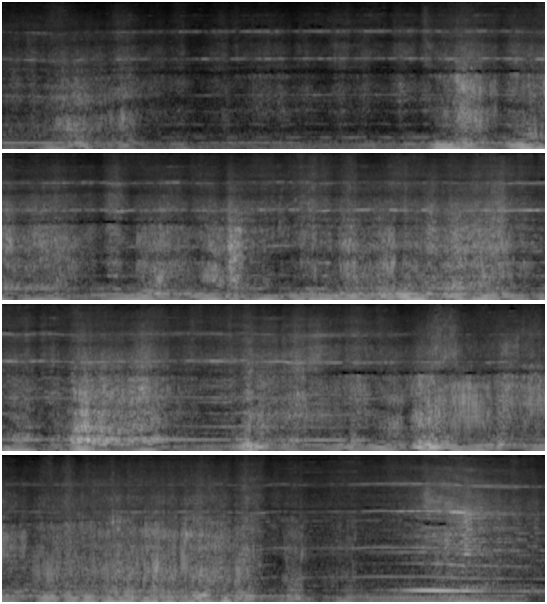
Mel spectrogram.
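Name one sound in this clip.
A model helicopter's rotor whirs and buzzes, rising and falling as it flies overhead.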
